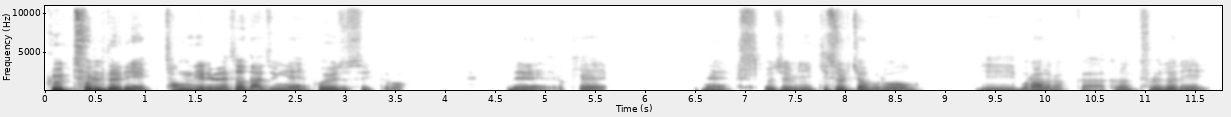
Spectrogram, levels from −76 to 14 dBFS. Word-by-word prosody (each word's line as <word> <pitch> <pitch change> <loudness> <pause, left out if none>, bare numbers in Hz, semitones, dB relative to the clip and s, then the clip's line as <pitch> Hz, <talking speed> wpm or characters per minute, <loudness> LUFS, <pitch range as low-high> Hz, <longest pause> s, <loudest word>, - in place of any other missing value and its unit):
그 125 -1 +8
툴들이 140 +3 +6
정리를 95 +1 +1
해서 115 +9 +4
나중에 85 - -1
보여줄 95 -7 +1
수 - - -10
있도록. - - -13 1.0
네 85 - -5 0.3
이렇게 80 -2 -6 1.0
네. 85 -3 -5 0.3
요즘, 90 +1 -3
이 85 -2 -5
기술적으로 95 - -1 0.5
이 75 -3 -7
뭐라 90 +5 -2
그럴까? 70 -3 -10
그런 80 -2 -8
툴들이 85 - -3
90 Hz, 220 characters per minute, -22 LUFS, 80-120 Hz, 1.0 s, 그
